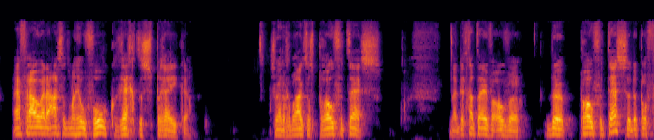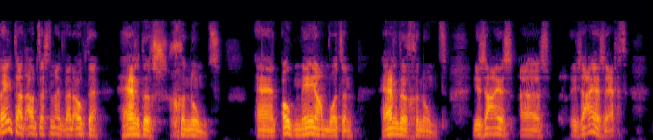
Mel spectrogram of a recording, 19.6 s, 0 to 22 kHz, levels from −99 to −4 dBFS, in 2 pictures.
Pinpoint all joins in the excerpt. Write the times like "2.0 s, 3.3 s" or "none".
none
